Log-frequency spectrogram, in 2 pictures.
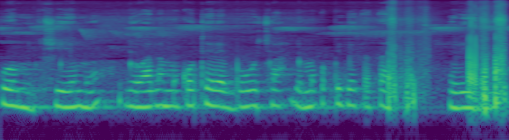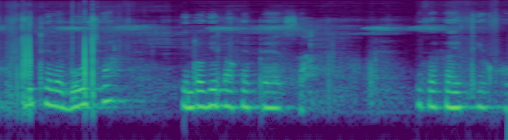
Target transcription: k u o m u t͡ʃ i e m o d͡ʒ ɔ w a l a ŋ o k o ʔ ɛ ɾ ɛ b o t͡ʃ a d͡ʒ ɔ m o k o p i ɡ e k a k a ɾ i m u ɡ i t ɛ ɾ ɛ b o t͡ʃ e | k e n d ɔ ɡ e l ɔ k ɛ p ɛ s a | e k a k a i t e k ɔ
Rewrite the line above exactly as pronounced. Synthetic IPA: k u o m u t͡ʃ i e m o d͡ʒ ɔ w a l a m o k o t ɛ ɾ ɛ b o t͡ʃ a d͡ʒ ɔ m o k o p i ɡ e k a k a ɾ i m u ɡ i t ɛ ɾ ɛ b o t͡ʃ a | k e n d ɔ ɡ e l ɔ k ɛ p ɛ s a | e k a k a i t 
